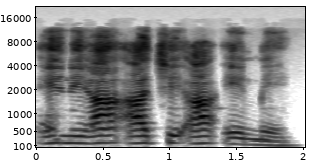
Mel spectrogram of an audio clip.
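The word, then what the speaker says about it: נחם: La palabra en hebreo es Naham, N-A-H-A-M. NA, N-A-H-A-M. ¿Viste? Es una palabra que para pronunciarla en realidad es Naham. Es un suspiro en realidad.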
